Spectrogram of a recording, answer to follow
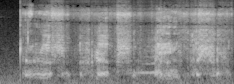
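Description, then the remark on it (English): A hog grunts and snorts repeatedly in short, rough bursts, loud, over a steady hissy background with no talking. “That hog is certainly enjoying himself.”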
